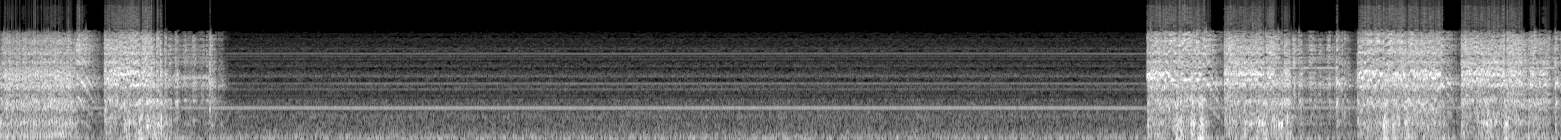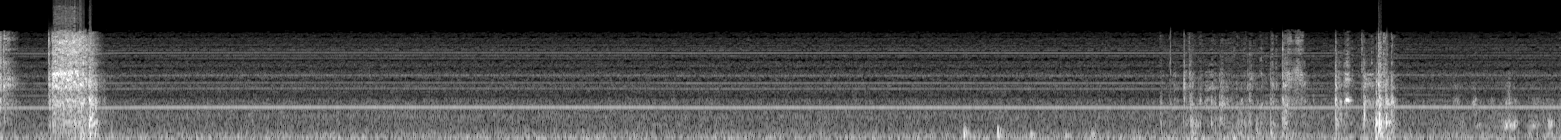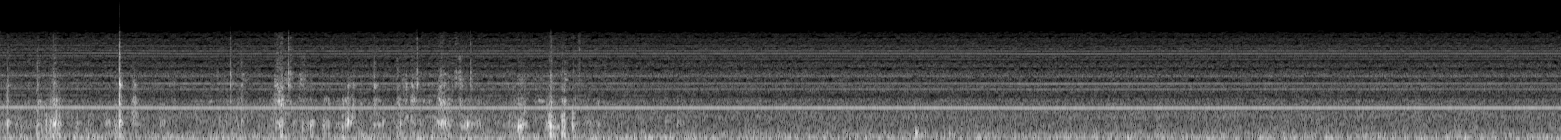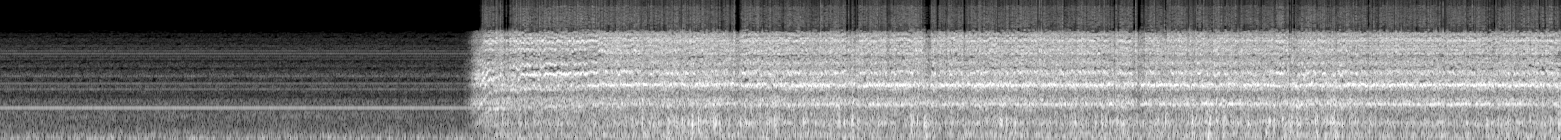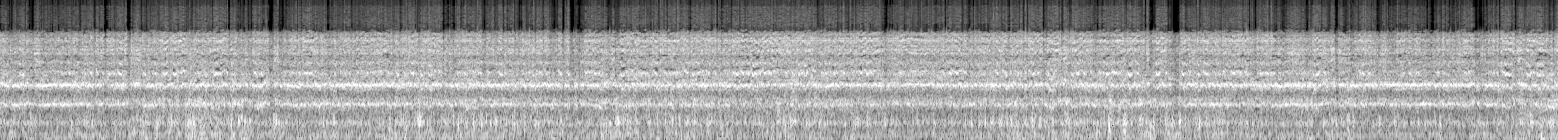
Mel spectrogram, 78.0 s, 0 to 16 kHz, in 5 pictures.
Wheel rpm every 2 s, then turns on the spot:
190, 40, 0, 0, 0, 30, 180, 170, 40, 0, 0, 0, 0, 0, 0, 0, 0, 0, 0, 0, 0, 0, 0, 0, 0, 10, 200, 230, 230, 230, 230, 230, 230, 230, 230, 230, 230, 230, 230.
none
